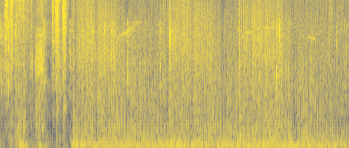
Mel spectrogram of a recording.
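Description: A grenade explodes in a video game, a loud close boom with a heavy rumbling burst that lingers and fades over several seconds.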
